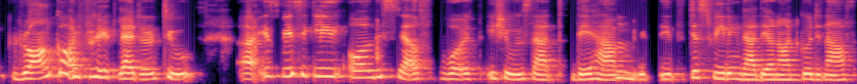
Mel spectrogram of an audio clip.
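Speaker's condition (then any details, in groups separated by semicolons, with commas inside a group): No condition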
